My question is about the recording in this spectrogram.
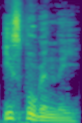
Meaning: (verb) past passive perfective participle of испуга́ть (ispugátʹ); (adjective) frightened, scared, afraid
- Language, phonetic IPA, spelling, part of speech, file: Russian, [ɪˈspuɡən(ː)ɨj], испуганный, verb / adjective, Ru-испуганный.ogg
